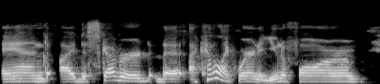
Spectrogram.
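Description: A man uses an ordinary speaking voice at medium pitch, with ordinary pitch variation. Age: 50s. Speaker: retired police officer and real estate investor. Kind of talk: interview conversation.

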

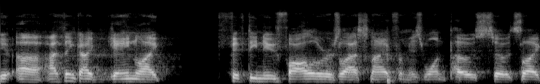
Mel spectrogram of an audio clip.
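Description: This man's pitch is medium and his speed moderate. His delivery stays monotone and flat. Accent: Texan. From South Texas, San Antonio. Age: 20s. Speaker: country singer. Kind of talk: interview. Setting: video call. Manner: halting.

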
